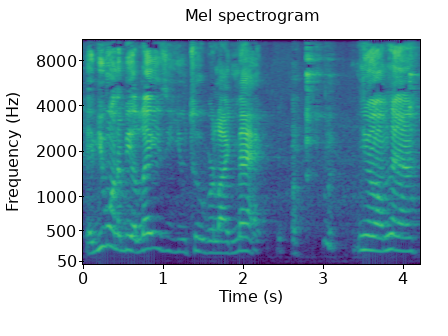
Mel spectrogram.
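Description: Brisk and mid-range in pitch, a young adult YouTuber host answers questions in a casual, slangy, blunt manner. The setting is a small living room, and the recording picks up room echo and background noise.

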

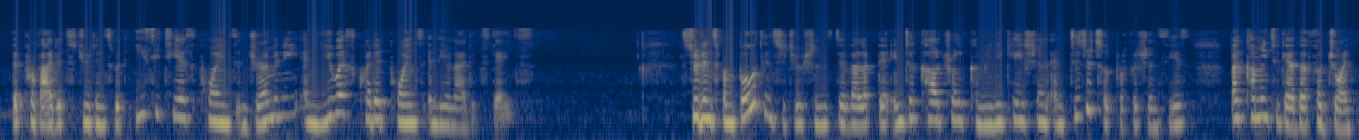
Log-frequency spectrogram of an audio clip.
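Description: A woman reads a prepared conference presentation in a measured, formal manner. Her voice sits at an ordinary middle pitch. The recording is slightly dull and lo-fi. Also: a little mellow. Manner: measured, formal read-aloud delivery. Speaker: program director presenting a conference poster. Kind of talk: scripted presentation.

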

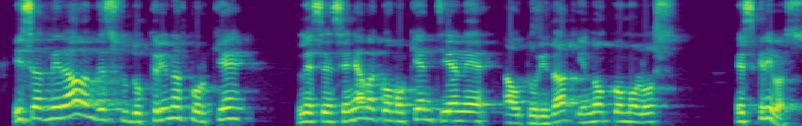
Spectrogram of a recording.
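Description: A man preaching a sermon as an evangelist in a learned language, halting, with many pauses and restarts. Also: fairly high pitch, mellow, echoey room, low-quality recording.

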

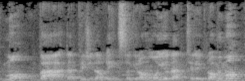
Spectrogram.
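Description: A man speaking directly to viewers in a friendly promotional outro, inviting them to get in touch. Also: a little high. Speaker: course promoter. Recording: very echoey room, far from the mic, faint noise.

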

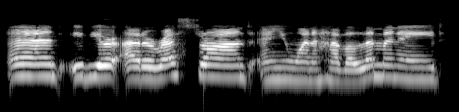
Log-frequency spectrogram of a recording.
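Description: In this bilingual online language lesson, a woman from Latin America encourages her Spanish students patiently, praising them in both English and Spanish. She speaks at a moderate pace in a steady, clear, resonant voice on the high side. There's no echo, though the audio sounds dull.

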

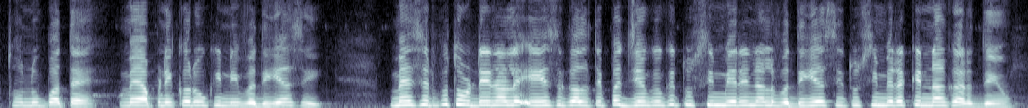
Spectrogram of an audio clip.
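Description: A woman plays a loyal young wife with a Punjabi accent, quiet and earnest, wounded by her in-laws' taunts. Her voice sits high. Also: quick pace, lightly acted. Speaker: young wife who eloped. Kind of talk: Punjabi short-film acting.

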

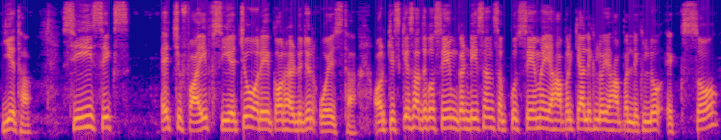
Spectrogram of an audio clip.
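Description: A man's voice: fairly high pitch, steady tone, normal speed, a little mellow, no echo. A man teaching an online chemistry lesson in mix, chatty and coaxing, often repeating his own questions to students.

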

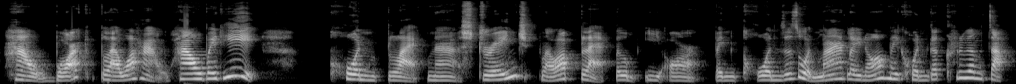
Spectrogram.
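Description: A woman teacher from Thailand with a somewhat high voice, reading a story sentence by sentence at an unhurried pace. She reads each English line slowly, then explains it in friendly, chatty speech full of polite particles. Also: a bit bright.

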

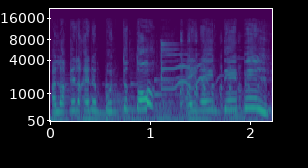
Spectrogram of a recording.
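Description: A woman narrating a comic game roleplay in a loud, excitable way, often laughing and switching between Tagalog and English. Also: high-pitched, rapid-fire. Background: music.

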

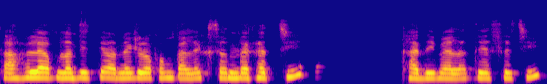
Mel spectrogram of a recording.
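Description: A Bengali woman vlogger with a hoarse voice from a cold, chattily showing viewers around a fair hall. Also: medium pitch, little pitch movement, a little fast, dark tone. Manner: chatty, repeatedly urging viewers to look. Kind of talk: casual walkthrough vlog.

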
